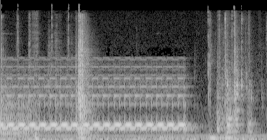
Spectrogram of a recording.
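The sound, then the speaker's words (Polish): A landline phone in a reportage editorial office rings insistently with a steady, warbling electronic trill for nearly two seconds, fairly loud, then cuts off into a few clattering handling noises. “Koledzy mieli pilne nagrania, mi zawiesił się program montażowy, a cichy zazwyczaj telefon stacjonarny natarczywie dzwonić.”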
